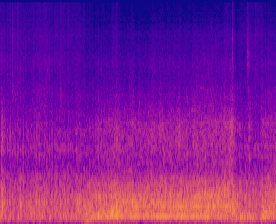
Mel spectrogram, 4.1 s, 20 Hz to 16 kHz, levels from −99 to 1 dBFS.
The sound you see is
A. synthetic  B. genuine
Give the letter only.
A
